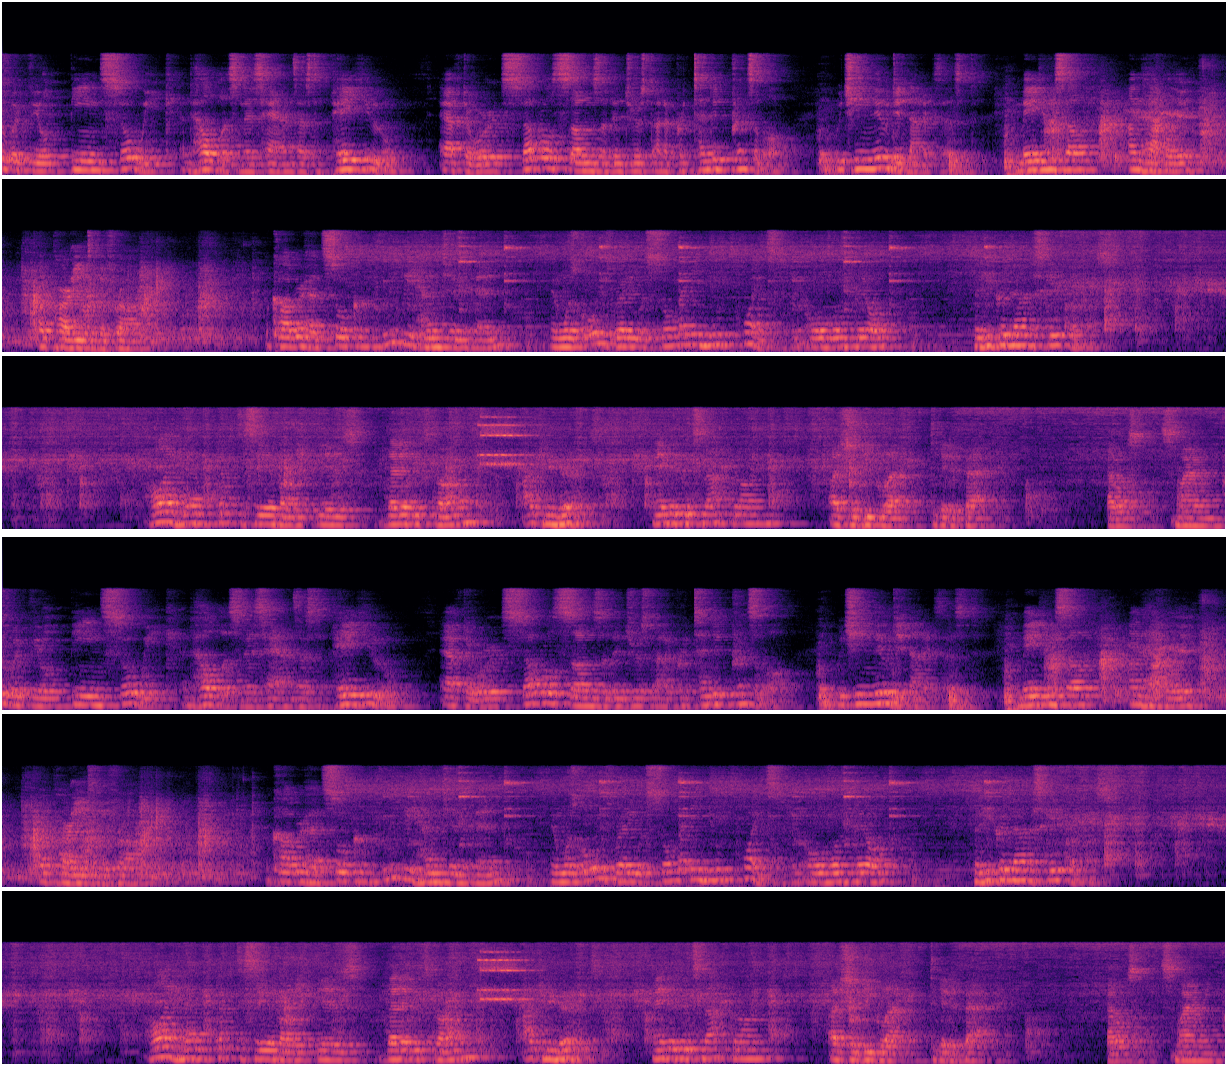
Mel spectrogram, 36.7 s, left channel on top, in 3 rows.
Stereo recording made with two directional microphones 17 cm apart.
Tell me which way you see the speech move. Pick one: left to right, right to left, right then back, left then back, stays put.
left to right.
